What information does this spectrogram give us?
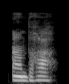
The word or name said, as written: Un drap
